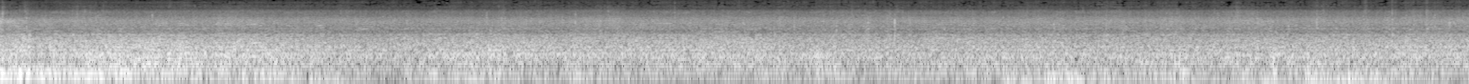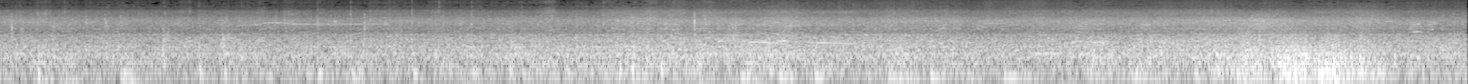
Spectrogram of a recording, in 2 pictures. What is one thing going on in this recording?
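Waves splash and rush against a ship's hull.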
